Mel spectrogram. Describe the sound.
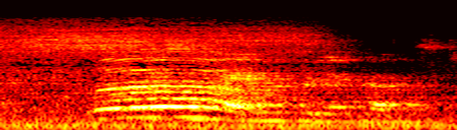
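An audience at a city council vote hisses in disapproval, a steady breathy hiss that swells and fades over a couple of seconds, with a voice briefly rising above it partway through.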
